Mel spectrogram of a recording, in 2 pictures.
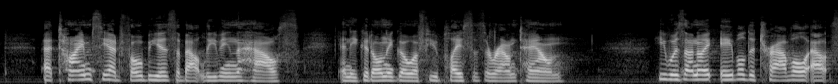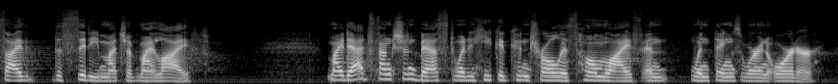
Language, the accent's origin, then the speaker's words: English; Portland, United States; I was born here in Portland. I grew up near the airport, and I lived in the same house until I left home at 18.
